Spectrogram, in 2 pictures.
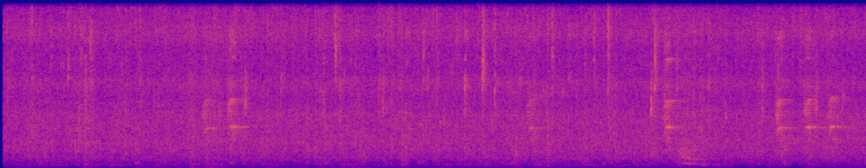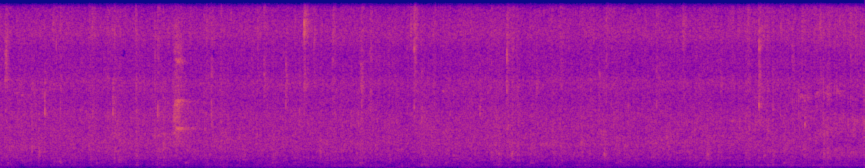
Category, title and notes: Sound effects > Animals
Sound of bird chirping on a rainy day. Recorded while working.
Environment, Weather, Outdoors, Amb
